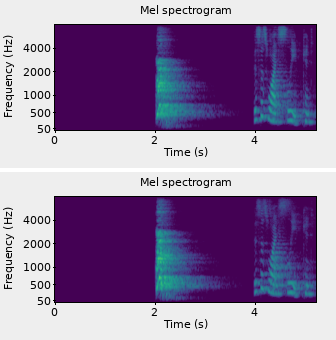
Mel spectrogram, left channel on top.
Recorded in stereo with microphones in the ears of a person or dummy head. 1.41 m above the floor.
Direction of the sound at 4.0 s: 35° left (ahead or behind).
